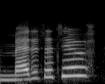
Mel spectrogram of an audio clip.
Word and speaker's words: meditative: Essas duas palavras, são duas palavras que têm a sílaba tônica no início, na primeira sílaba, né, e que é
